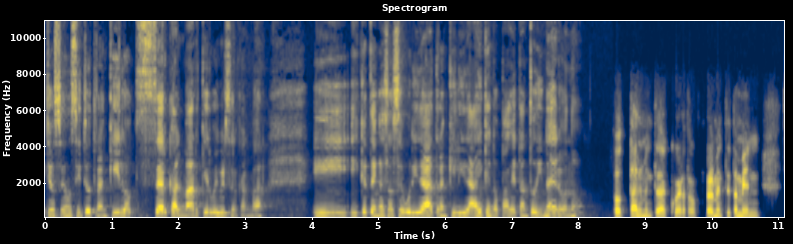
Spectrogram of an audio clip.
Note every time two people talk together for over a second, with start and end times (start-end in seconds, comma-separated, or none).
none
